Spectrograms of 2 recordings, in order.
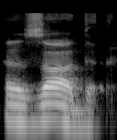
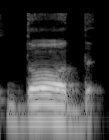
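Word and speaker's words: ضاد: who learn Arabic letters through uru they say Zod Zod is not correct it is do do is the correct pronunciation of the Arabic from the Arabic origin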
